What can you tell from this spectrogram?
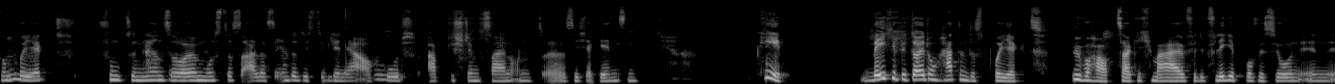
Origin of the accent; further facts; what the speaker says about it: Germany; Bei uns ist es natürlich auch, ich komme ja aus Deutschland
